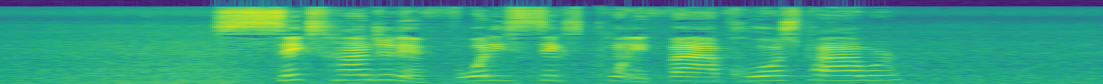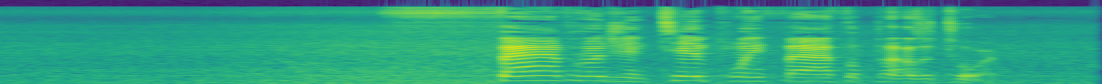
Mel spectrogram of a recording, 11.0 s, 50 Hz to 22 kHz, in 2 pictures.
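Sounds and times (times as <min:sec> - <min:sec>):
low machinery drone: 0:00.0 - 0:11.0
high hiss: 0:07.0 - 0:08.6.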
